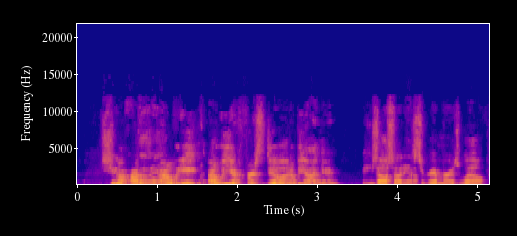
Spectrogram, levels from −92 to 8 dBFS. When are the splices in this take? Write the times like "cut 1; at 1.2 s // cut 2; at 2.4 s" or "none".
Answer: cut 1; at 3.6 s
